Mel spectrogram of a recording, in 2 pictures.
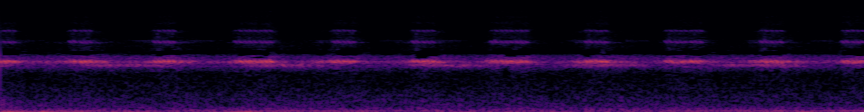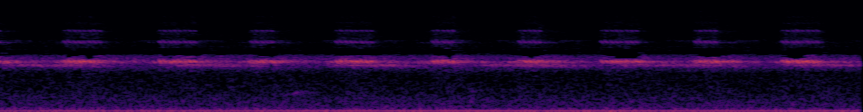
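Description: Cricket chirping in a steady, even rhythm, a little over two chirps a second, with a faint low hum underneath. It cuts in abruptly from silence, like an added sound effect.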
